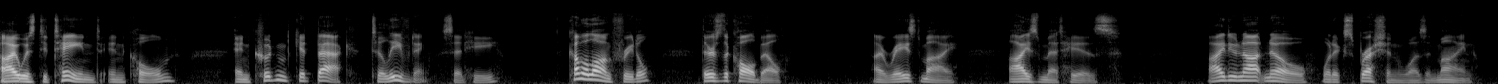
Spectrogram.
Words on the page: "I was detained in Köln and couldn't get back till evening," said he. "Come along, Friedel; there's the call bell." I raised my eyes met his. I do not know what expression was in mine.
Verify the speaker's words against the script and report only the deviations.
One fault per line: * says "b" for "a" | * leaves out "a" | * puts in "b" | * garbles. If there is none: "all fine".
all fine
